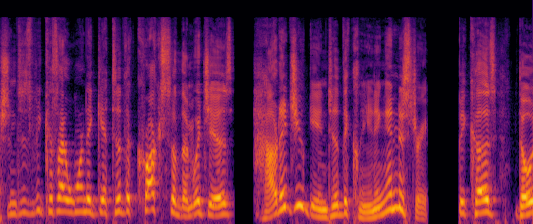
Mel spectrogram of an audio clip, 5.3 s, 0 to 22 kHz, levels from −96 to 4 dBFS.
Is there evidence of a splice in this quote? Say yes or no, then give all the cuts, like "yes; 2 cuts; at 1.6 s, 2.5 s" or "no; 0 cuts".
yes; 3 cuts; at 1.9 s, 2.4 s, 3.1 s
